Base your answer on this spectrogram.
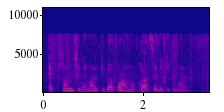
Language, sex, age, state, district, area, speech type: Assamese, female, 45-60, Assam, Dibrugarh, rural, read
